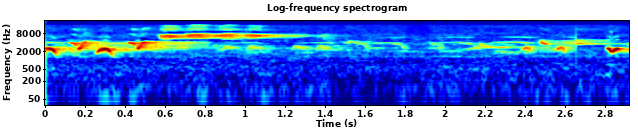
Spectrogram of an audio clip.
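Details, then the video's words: Morning birdsong by the water near a solitary tree, with high sweet twittering notes and a thin drawn-out whistle overhead, short chips scattered across three seconds in quiet surroundings. "Morning Birds Sounds"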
